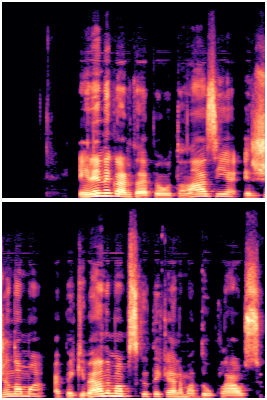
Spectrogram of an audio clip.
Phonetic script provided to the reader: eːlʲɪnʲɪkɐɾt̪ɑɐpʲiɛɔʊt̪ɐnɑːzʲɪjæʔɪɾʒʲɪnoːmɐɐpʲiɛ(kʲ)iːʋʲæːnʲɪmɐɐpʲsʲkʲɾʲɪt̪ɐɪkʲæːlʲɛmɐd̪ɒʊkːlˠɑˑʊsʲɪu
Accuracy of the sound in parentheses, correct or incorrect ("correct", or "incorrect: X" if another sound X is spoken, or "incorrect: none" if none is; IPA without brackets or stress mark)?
incorrect: ɡʲ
